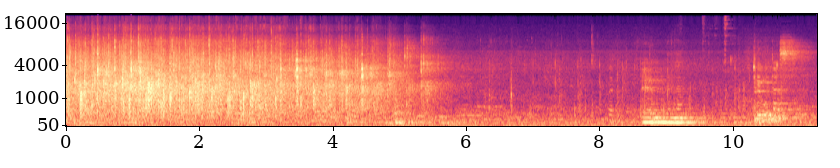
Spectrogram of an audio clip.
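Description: An audience at a Peruvian agriculture ministry (MIDAGRI) panel breaks into loud sustained applause for the panelists, which fades after about five seconds into quieter room noise with some speech.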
